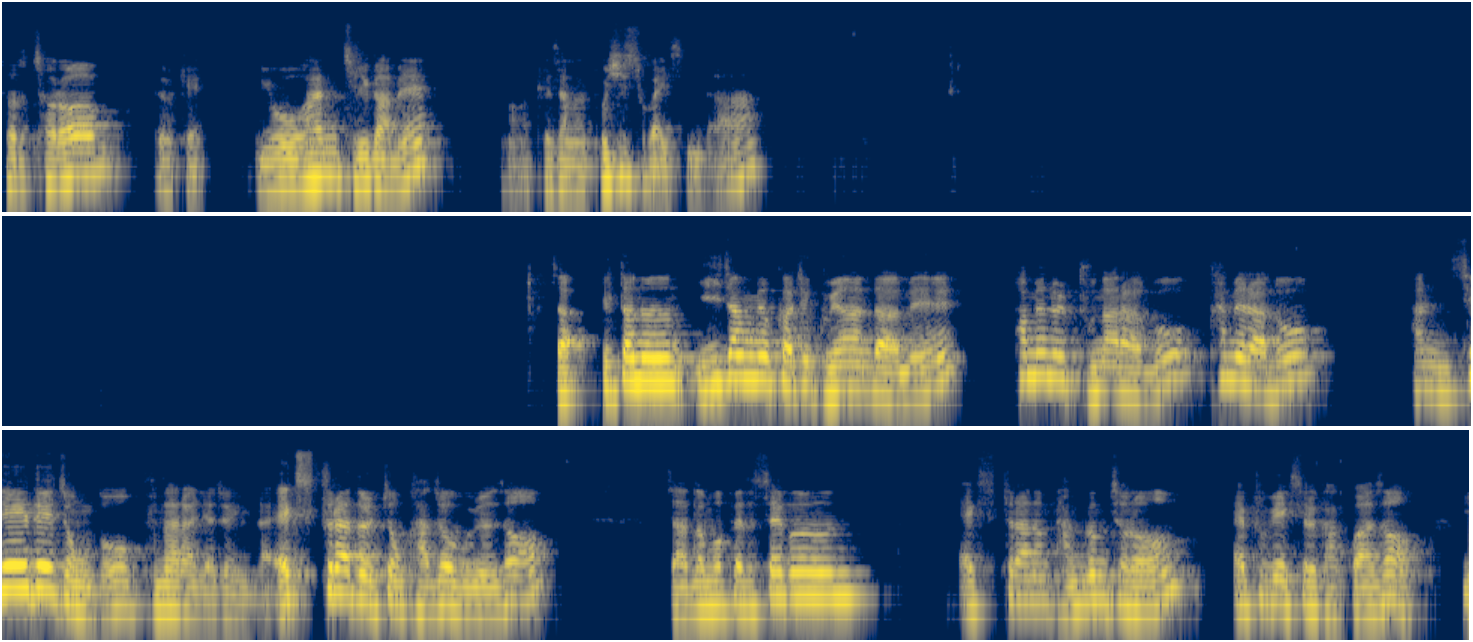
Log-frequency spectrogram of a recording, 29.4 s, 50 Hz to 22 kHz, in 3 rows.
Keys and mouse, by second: 0.0-5.8 drag, 5.8-8.6 middle drag, 6.3 KP_0, 8.6-23.5 drag, 23.5-28.3 middle drag, 24.2 KP_7, 28.3-29.3 drag.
